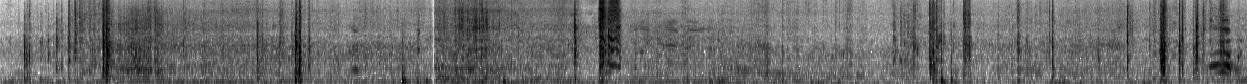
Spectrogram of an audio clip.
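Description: Skateboards on concrete: wheels rolling, broken by several sharp clacks of boards popping and landing.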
